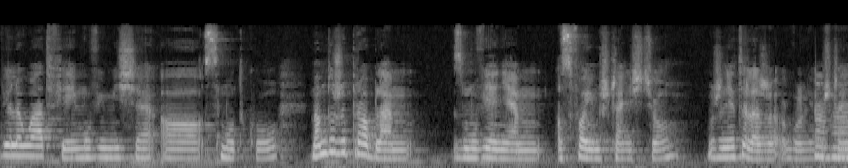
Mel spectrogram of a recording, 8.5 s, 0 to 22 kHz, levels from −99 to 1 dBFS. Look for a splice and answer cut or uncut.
uncut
